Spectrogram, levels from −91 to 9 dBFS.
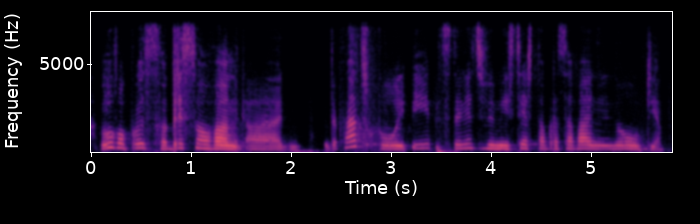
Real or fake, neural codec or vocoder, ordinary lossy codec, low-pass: fake; codec, 16 kHz, 0.5 kbps, X-Codec, HuBERT features, trained on general audio; none; 7.2 kHz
